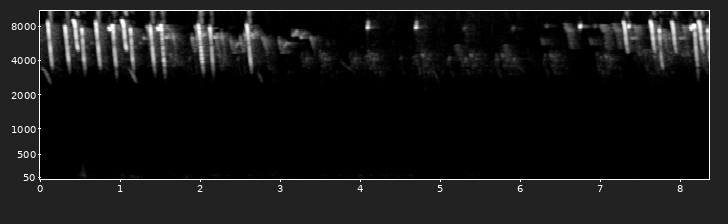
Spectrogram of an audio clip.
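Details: Free-living Saffron finches in a flock start with a busy run of sharp high chirps, fade to scattered faint notes through the middle, then return to loud clustered chirping.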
